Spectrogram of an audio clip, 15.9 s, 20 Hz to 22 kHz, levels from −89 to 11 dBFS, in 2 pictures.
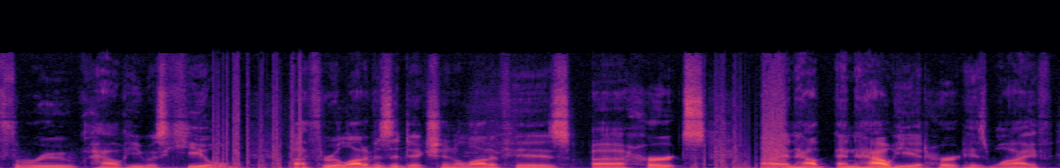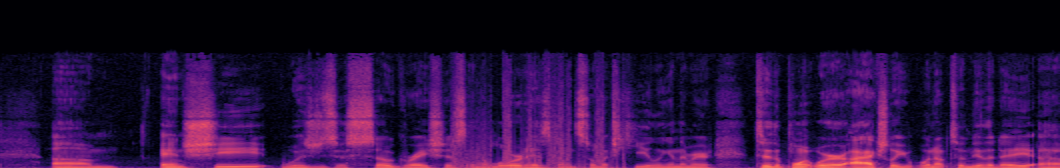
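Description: Loose connector crackle breaks into the speech three times: 1.6 to 2.27 s after "how he was", 5.19 to 5.91 s after "lot of his uh", and 11.34 to 12.64 s after "she was just so". A worn contact keeps making and breaking, so the signal gets chopped into irregular scratchy bursts.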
